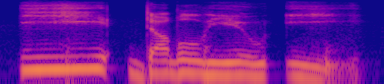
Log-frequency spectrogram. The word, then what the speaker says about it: ewe: The spelling of ewe in this case is E-W-E. Ewe. E-W-E. Spells ewe.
